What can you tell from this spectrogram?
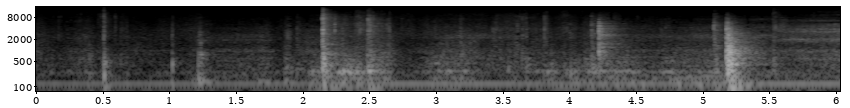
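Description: Kitchen handling sounds as oven mitts are taken from a drawer and the open oven is reached into: scattered light clicks and clatters, then one sharp knock about five seconds in, the loudest sound. A steady low hum runs underneath.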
